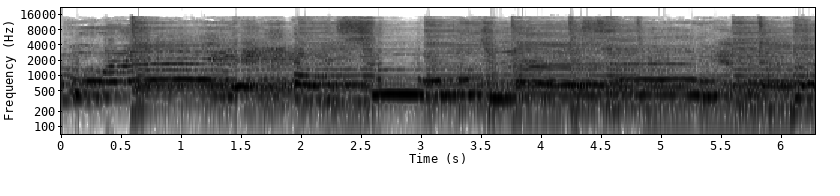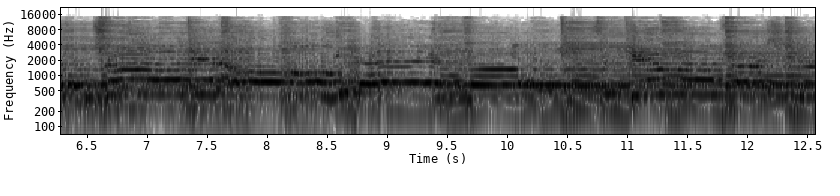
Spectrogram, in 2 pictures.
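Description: A male singer singing a slow melody to his own acoustic guitar accompaniment, played live.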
